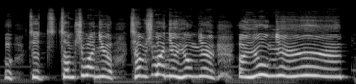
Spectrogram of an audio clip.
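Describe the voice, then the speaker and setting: A man's voice: very high-pitched, brisk, dry recording, soft background music. A man voicing a petty, hotheaded young male scammer in an audio drama, stammering and swinging between taunting and groveling.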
